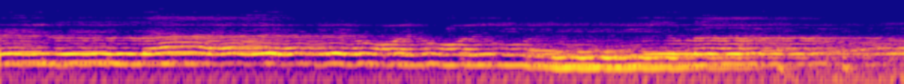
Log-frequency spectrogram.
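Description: A male qari's voice reciting the Quran in the melodic tilawah style into a microphone. He holds long notes with ornamented turns, dips to a lower note around the middle, then climbs back up.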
